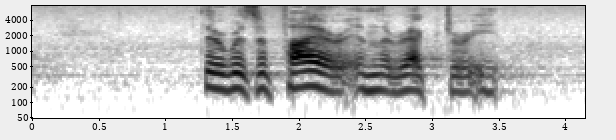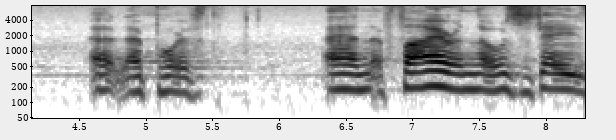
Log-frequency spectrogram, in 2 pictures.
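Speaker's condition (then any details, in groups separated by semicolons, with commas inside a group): Essential tremor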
